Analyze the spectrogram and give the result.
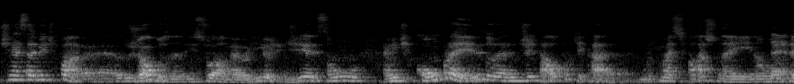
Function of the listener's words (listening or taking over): taking over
